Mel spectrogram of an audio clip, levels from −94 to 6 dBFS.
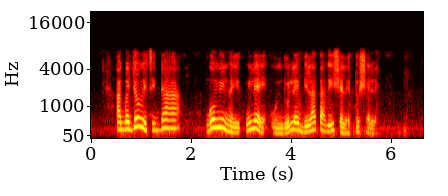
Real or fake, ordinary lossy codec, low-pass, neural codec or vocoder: real; Opus, 16 kbps; 7.2 kHz; none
